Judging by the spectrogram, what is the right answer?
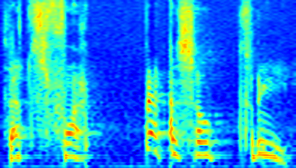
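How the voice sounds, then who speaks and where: Puppet detective: extremely high voice, proud, fussy, bossy, proper delivery for comic puppet dialogue. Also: female voice, animated, takes it slowly, mellow, husky, full character voice. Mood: self-important.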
